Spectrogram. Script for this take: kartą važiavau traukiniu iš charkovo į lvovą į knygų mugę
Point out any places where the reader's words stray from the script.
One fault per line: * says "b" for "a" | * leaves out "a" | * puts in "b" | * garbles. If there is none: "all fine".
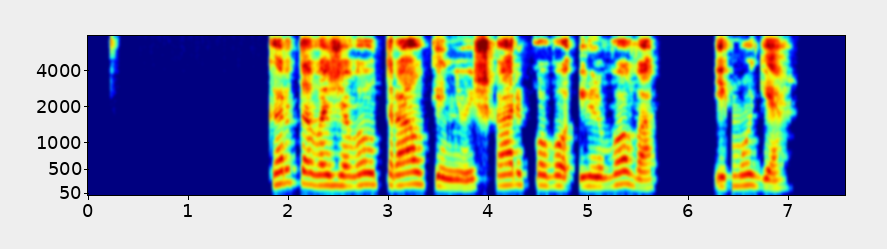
* leaves out "knygų"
